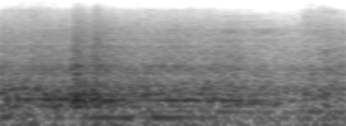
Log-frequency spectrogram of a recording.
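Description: Airport moving walkway running: a steady mechanical rumble and low hum.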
